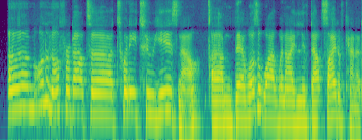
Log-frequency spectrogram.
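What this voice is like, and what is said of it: British accent. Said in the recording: “he's a Brit just like me, now living in Canada... two with a Brit accent”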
